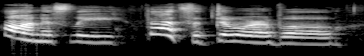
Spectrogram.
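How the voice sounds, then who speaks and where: A woman's voice: fairly high pitch, big pitch swings, slow pace, bright, forceful tone. A woman reading a children's picture book aloud as host, theatrically, drawing out words for emphasis.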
